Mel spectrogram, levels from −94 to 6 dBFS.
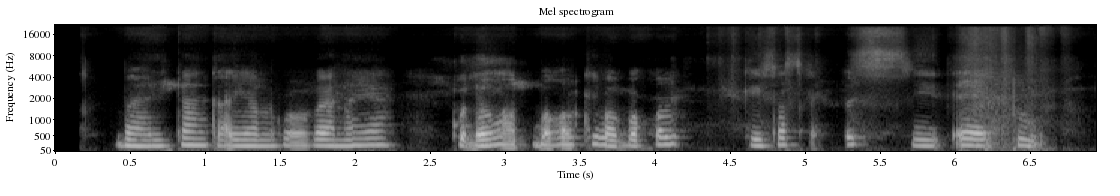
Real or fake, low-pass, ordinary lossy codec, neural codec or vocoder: fake; none; none; codec, 44.1 kHz, 2.6 kbps, SNAC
